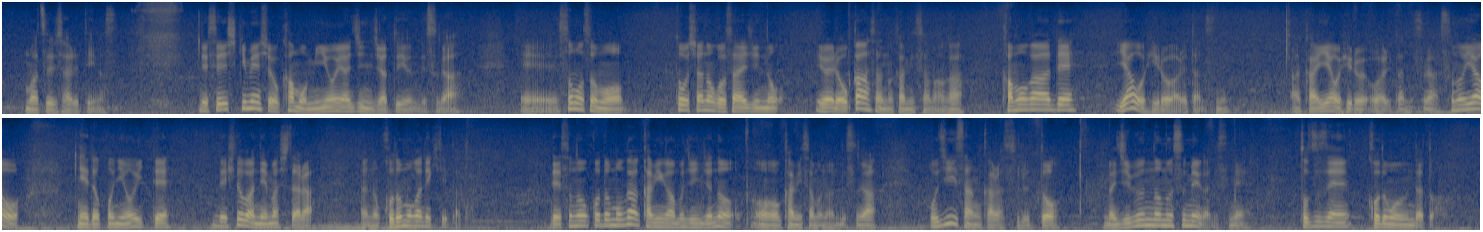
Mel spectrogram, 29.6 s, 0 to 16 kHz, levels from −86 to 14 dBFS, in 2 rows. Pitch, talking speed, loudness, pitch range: 100 Hz, 310 characters per minute, -26 LUFS, 85-135 Hz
